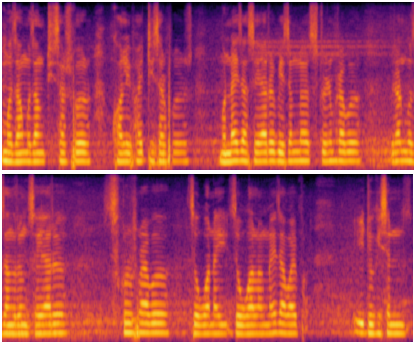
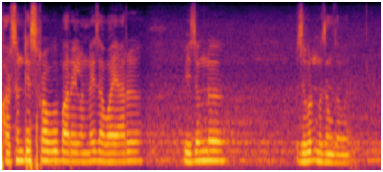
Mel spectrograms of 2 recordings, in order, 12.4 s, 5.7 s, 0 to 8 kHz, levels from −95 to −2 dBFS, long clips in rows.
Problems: none marked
